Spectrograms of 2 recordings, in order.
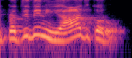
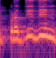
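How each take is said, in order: First: प्रतिदिन drawn out slowly and pressed, याद करो falling; slow stress on प्रतिदिन. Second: Said in the usual way. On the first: Shown as a demonstration. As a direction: lean on प्रतिदिन as an urging reminder.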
